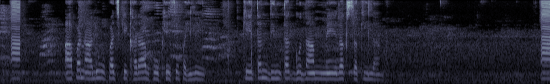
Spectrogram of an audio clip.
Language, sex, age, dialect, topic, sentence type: Bhojpuri, female, 31-35, Southern / Standard, agriculture, question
